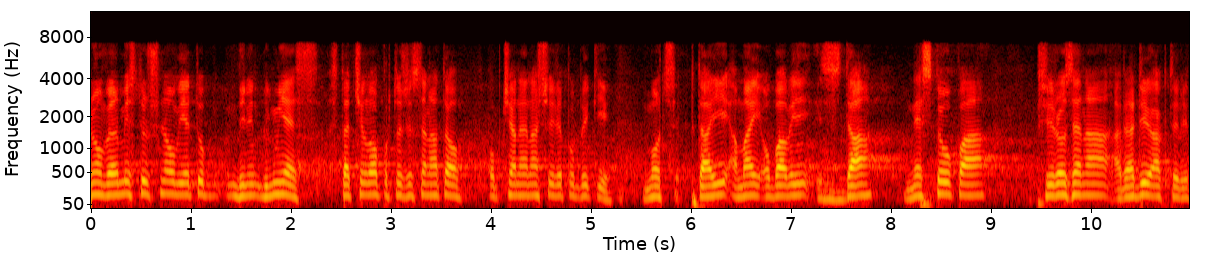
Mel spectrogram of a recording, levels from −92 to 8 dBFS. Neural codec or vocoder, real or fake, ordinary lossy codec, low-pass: codec, 16 kHz, 2 kbps, FunCodec, trained on Chinese and English, 25 frames a second; fake; Opus, 64 kbps; 7.2 kHz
